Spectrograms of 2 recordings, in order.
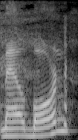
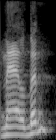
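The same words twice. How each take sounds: First: Melbourne is said with an American pronunciation. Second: Melbourne is said with an Australian pronunciation. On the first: The speaker calls it wrong. "not Melbourne" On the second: The speaker calls it right. "we say it Melbourne"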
